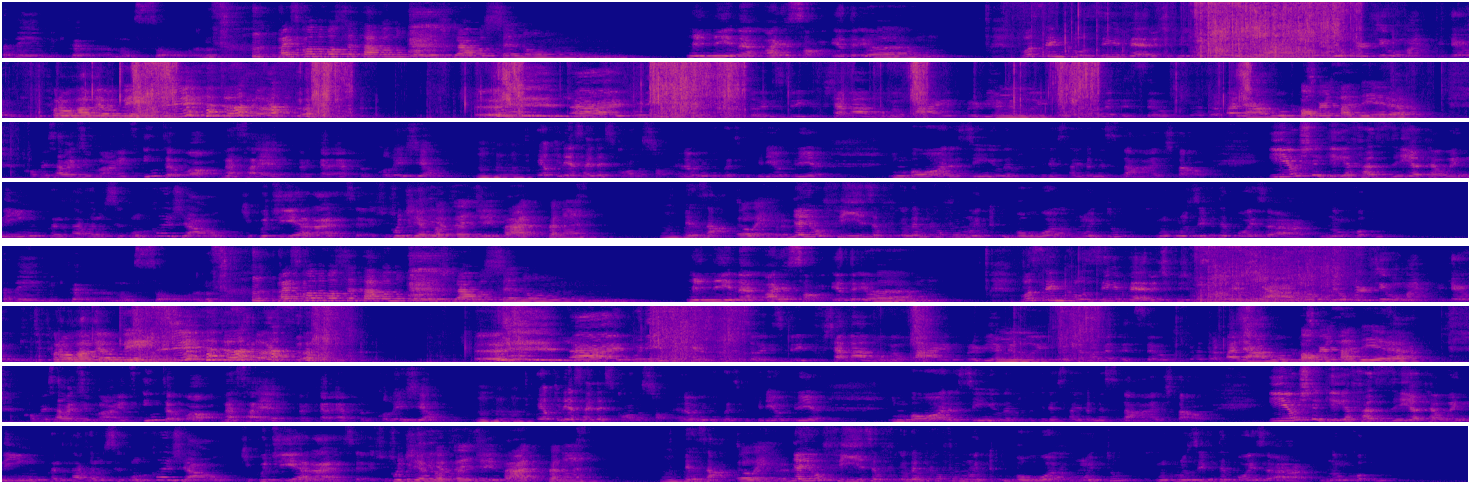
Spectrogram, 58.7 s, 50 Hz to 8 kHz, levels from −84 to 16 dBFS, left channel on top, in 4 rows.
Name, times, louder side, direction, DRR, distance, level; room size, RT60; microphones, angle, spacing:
voice 1, 0.0-2.8 4.0-4.6 6.8-9.4 9.8-17.4 19.7-28.8 29.1-33.7 34.7-49.6 50.8-55.3 55.5-57.8, right 1 dB, 15° right, -1 dB, 2.9 m, -46 dB
voice 2, 2.8-6.2 8.7-9.2 15.1-17.8 19.4-20.6 24.6-25.1 27.1-28.7 34.1-34.5 47.9-49.8 50.6-51.1 51.4-51.9, equal, ahead, -3 dB, 2.4 m, -39 dB
sound 1, 10.1-11.3 11.5-13.6 13.9-14.0 14.7-15.2 15.5-16.4 16.9-18.4 18.9-19.0 19.3-19.9 20.2-20.3 20.7-20.8 21.0-22.1 22.5-22.6 23.0-24.0 24.4-24.5 24.7-25.7 26.4-26.5 26.8-27.2 27.7-27.8 28.6-28.7 29.1-29.2 29.4-29.5, left 12 dB, 50° left, 0.7 m, -34 dB
20.0 x 10.5 x 4.3 m, 0.78 s
head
